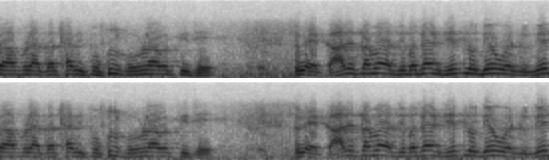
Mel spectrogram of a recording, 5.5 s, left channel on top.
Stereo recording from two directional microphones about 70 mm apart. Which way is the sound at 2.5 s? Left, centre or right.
Right.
